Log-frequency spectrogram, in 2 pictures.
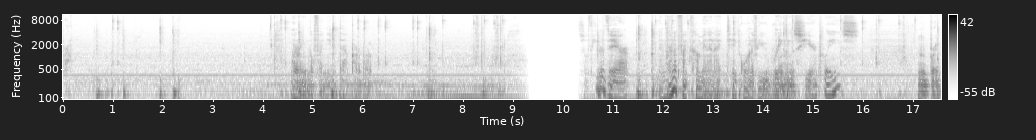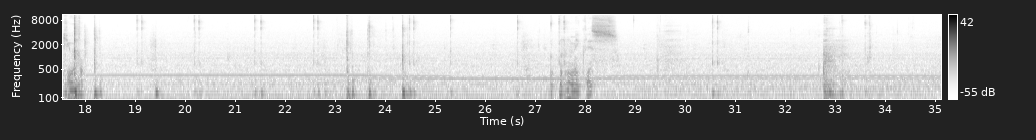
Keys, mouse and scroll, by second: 0.1 scroll up 1, 1.0 alt+shift+click, 2.2 ctrl+b, 4.7 Tab, 5.0 scroll down 2, 5.4 alt+a, 5.9 click, 6.3 right click, 7.3 alt+a, 7.6 middle click, 8.4 shift+middle click, 8.8 middle click, 9.7 click, 10.7 Tab, 11.0 scroll up 1, 11.5 scroll up 2, 11.5 alt+a, 11.8 shift+middle click, 12.2 middle click, 13.3 alt+shift+click, 14.5 shift+d, 15.6 click, 17.5 middle click, 17.5 p, 18.2 Tab, 19.0 click, 24.4 Tab, 24.4 a, 24.4 e, 25.3 click, 33.1 a, 33.1 middle click.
